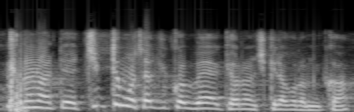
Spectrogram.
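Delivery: high-pitched imitated grumbling; mock a grown child's demanding reproach; retold complaint. Child blames parents over a wedding house, mock complaint.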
